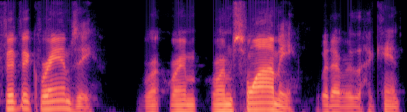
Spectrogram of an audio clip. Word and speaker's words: Ramaswamy: But that, just like Vivek Ramsey, Ramaswamy, whatever, I can't pronounce his name correct.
